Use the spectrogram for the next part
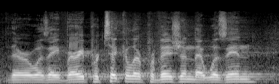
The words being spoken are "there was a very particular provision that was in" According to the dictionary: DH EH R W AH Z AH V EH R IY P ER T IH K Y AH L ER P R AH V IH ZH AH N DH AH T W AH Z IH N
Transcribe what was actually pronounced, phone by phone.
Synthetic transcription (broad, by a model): DH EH R W AH Z AH V EH R IY P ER T IH K Y L ER P R AH V IH ZH AH N DH AH T W AH Z IH N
